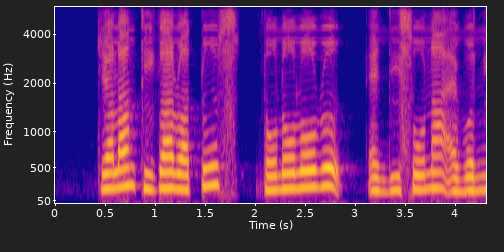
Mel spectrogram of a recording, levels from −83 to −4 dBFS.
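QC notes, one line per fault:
Throughout: aliasing. The speech was taken down from a 16 kHz rate to 12 kHz without first removing content above the new 6 kHz limit. Energy that sat above 6 kHz folds back around that edge and lands at unrelated lower frequencies. Sibilants come out gritty or metallic instead of crisp. The folded components sit roughly 25 dB below the speech. The spectrum stays full right up to the 6 kHz band edge.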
